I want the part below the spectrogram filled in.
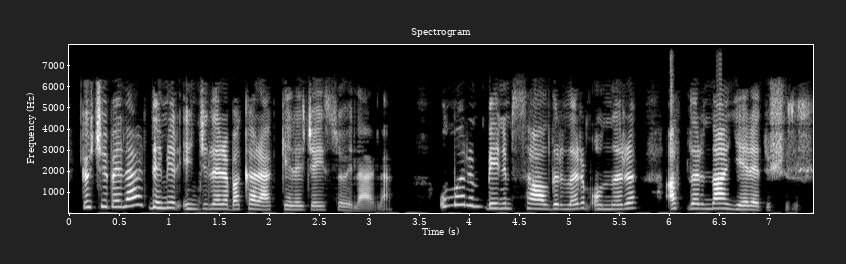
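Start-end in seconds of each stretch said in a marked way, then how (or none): none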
